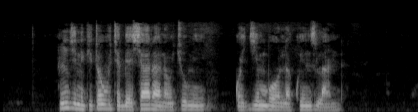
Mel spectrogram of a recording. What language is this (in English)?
Swahili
